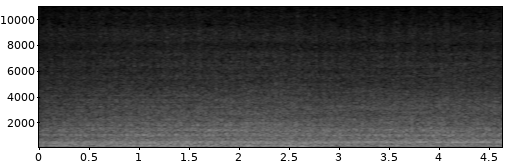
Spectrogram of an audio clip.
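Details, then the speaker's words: 1961 Ford Falcon inline six after setting points, timing, plug gaps, valve lash at 0.018 in cold and rebuilding the leaking carburetor: steady, even idle, low rumble, no rocker noise or misses; purrs smoothly, normal idle. "it it just just purrs like a kitten I mean it just runs very smooth now"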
